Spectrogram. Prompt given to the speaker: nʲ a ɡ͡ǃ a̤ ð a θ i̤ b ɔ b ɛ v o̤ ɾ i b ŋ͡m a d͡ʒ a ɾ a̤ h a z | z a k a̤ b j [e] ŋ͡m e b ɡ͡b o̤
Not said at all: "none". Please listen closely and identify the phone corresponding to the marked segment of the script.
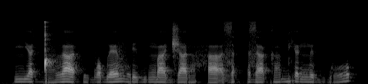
ɛ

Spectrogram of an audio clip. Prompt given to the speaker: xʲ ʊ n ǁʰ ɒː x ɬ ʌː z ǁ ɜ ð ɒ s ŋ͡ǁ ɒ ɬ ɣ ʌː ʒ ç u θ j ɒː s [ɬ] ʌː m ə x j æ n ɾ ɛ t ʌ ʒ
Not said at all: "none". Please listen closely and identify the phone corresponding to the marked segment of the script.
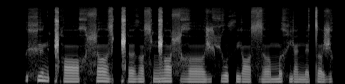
z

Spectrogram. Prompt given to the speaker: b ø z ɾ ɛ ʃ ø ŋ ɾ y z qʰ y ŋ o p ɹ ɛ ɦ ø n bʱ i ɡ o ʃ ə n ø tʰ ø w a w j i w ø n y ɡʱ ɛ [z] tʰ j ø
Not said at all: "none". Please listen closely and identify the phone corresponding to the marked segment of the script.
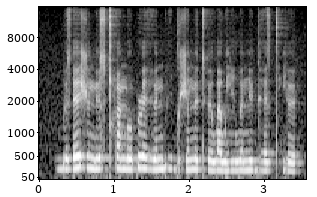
z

